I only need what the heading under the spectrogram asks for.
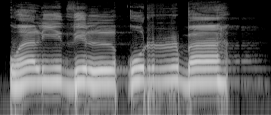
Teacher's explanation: Ra sukun yang didahului dumah dibaca tafkim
